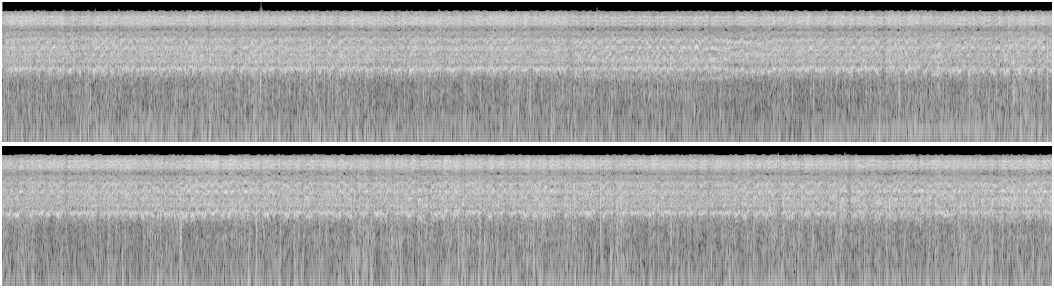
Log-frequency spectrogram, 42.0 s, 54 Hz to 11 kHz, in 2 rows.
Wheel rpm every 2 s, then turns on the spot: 230, 230, 230, 230, 230, 230, 200, 200, 230, 220, 220, 230, 220, 230, 230, 230, 240, 240, 230, 220, 220.
none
